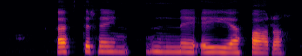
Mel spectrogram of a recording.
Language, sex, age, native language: Icelandic, female, 6, Icelandic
